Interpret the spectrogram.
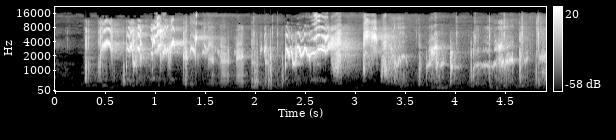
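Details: Male pet budgie warbling at a shiny plaque he loves as a mirror, a fast stream of scratchy chirps, squeaks and buzzy trills with brief whistled rises, loud and unbroken after a short silent start.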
